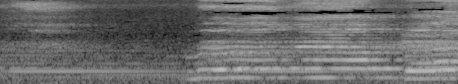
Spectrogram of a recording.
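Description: A young woman singing a solo song with music behind her: the accompaniment carries on softly for a moment, then she comes in with a new sung phrase about a second in.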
